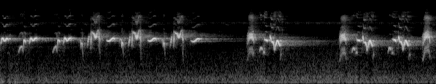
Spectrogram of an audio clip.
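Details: Female sooty-headed bulbul calling for the male, a sound used to lure birds. A rapid series of ringing, slurred chirps, then two shorter bursts of tumbling notes after brief gaps.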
